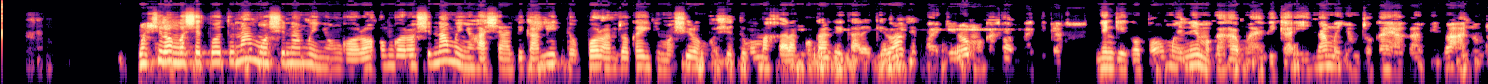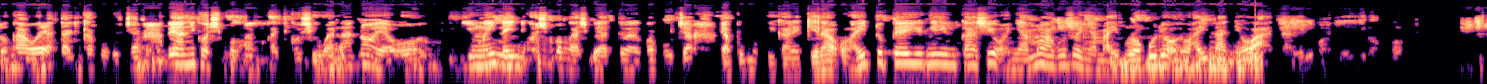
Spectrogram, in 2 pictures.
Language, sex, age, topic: Oshiwambo, female, 25-35, agriculture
